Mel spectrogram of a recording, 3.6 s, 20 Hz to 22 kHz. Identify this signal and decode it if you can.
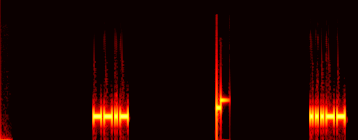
Morse code, heard as a keyed tone, about 44 wpm, 700 Hz. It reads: Q 3
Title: Single Letter-Number Alt 45wpm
